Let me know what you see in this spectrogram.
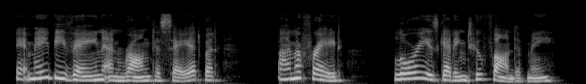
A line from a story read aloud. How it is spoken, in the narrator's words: said slowly, with sudden color in her cheeks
